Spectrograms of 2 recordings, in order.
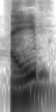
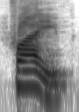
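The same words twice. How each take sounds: First: Said in the usual way. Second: পাইপ with a puffed first p, "phipe"; aspirated P. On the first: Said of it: "পি এর উচ্চারণটা ফ". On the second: Shown as a demonstration. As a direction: burst air into পাইপ. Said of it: "ফ এর মতো হবে". (পাইপ-কে "ফাইপ" উচ্চারণ)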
